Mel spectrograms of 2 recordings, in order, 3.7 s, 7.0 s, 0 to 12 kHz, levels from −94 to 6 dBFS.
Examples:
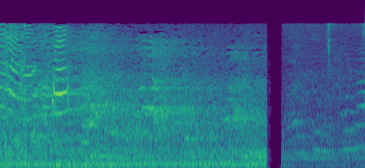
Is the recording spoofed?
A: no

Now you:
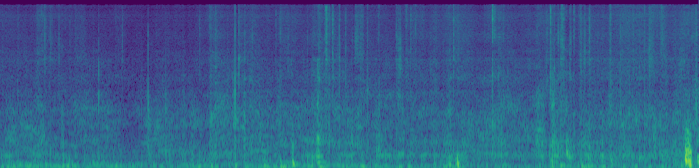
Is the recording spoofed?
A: yes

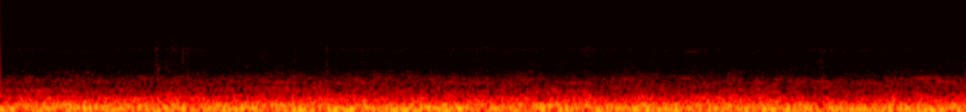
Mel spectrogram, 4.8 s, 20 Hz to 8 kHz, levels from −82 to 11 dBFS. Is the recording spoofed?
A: yes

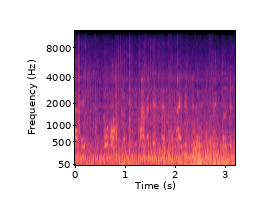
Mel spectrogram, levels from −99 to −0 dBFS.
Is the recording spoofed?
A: yes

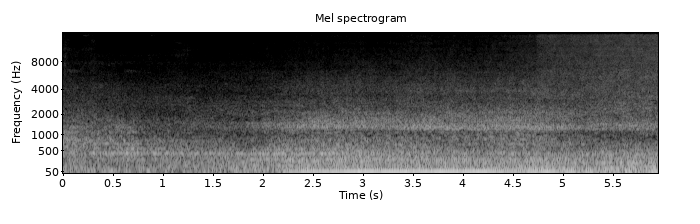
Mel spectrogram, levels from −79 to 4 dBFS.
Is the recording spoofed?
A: no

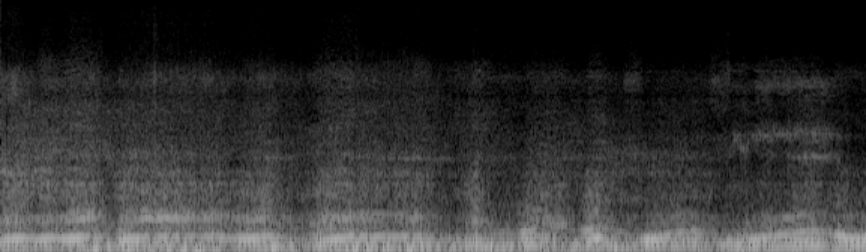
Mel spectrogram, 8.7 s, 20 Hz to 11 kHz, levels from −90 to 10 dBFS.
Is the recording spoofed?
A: yes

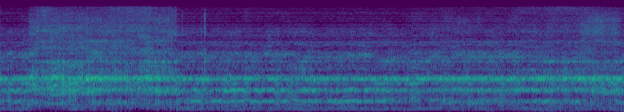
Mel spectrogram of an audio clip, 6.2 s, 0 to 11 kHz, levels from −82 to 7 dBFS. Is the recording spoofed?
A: yes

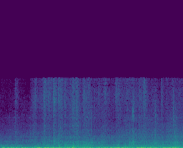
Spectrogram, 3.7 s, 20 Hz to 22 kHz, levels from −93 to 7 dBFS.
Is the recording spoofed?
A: yes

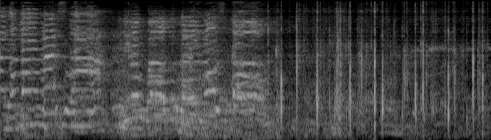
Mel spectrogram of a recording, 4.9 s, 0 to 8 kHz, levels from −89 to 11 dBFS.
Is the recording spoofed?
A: yes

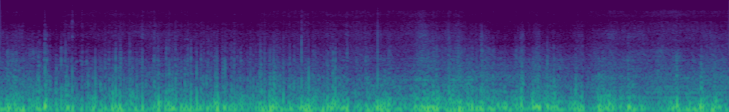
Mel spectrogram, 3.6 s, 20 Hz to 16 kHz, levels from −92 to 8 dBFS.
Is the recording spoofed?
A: yes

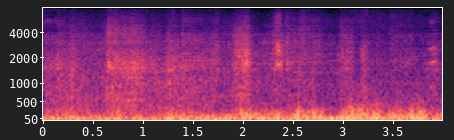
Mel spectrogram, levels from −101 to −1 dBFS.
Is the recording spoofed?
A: yes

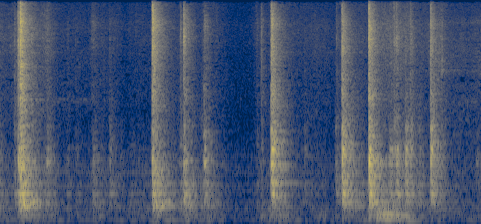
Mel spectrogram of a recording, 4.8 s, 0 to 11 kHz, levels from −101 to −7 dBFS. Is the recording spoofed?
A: no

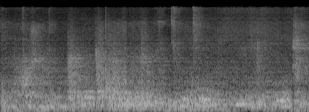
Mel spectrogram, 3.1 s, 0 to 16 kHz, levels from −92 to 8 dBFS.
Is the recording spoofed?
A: yes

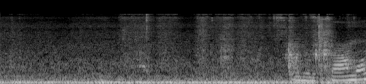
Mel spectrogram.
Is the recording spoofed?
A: no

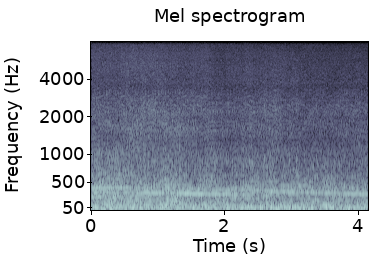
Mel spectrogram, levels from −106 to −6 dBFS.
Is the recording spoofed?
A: yes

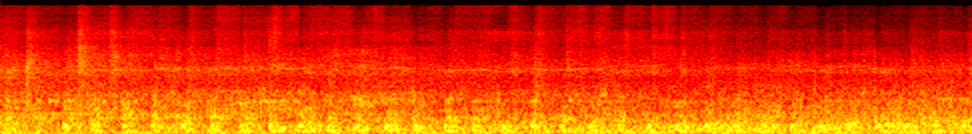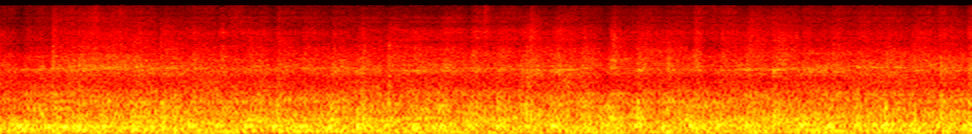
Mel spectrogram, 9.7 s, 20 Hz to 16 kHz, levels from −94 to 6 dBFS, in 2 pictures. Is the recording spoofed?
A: yes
